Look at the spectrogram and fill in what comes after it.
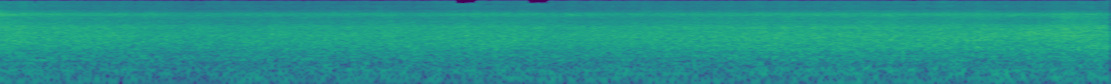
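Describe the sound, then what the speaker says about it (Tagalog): Steady, dense rushing of rising typhoon floodwater in Macau fills the scene, a continuous churning wash with a wind-like hiss and no break throughout. "tumataas na yung tubig dahil sa bagyong Ragas"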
